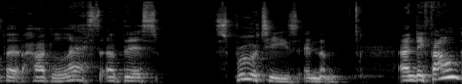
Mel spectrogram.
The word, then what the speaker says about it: spruitjes: to read this spruities s p r u i t j e s spruities is how you say that uh anyway that was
